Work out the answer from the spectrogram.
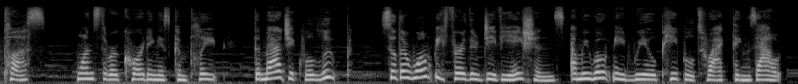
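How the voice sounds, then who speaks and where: A studious young female mage, played by a woman in an anime game. Her voice is slightly high, with measured, precise, formal phrasing, over faint music. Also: darkish tone, close to an everyday voice. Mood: earnest.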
